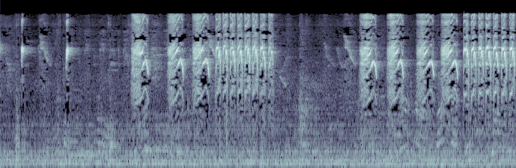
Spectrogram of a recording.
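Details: Brown-throated sunbird (sogok ontong) singing to challenge a rival: isolated sharp chips give way to rapid high chattering trills in two main bursts, separated by a quiet gap.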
